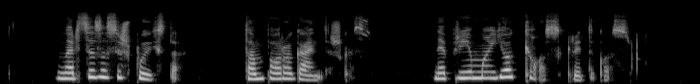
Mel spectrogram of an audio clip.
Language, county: Lithuanian, Kaunas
